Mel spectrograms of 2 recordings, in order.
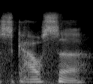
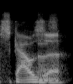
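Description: First: The middle consonant is a hissing S sound. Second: The middle consonant is a buzzing Z sound. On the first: The speaker calls it right. "but it's an S. It's suh" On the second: The speaker calls it wrong. "we keep putting a Z"

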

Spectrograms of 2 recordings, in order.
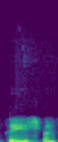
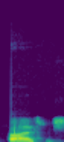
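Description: First: The name does not rhyme with Heisman. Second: The name rhymes with Heisman. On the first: This is the family's original pronunciation. "change the pronunciation of our last name from Theismann" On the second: This is the new, changed pronunciation. "to Theismann"

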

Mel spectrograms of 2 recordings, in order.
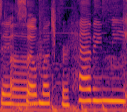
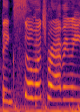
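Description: First: It is spoken in an ordinary natural voice. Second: It is spoken in a special put-on voice.

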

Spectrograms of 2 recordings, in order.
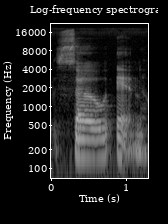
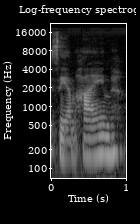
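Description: First: It is said as sow-in, without m or h. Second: It is said as sam-hain, with m and h. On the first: The speaker calls it right. "but it is sow-in, like as in you are sowing seeds in" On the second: The speaker calls it wrong. "I think I was calling it Samhain. Because that's how it's spelled phonetically"

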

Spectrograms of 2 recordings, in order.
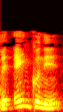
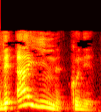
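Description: First: The first word is said as 've-ein'. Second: The first word is said as 've-ain'. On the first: There is no buyer. The speaker calls it wrong. "au lieu de dire Ve'ein koné" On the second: It refers to the level called nothingness. The speaker calls it right. "il faut dire Ve'ain koné"

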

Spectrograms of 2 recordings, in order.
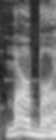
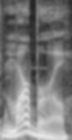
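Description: First: It is said in a British-sounding way. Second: It is said in a plain American way. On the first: "you say it like a British person" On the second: "It's Marlboro"

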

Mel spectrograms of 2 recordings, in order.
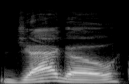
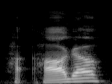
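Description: First: The name begins with an English J sound. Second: The name begins with a Spanish-style H sound. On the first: This is the way an American would say it. "That's how American would say it" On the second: This might be the way the name is really said. "Maybe you don't pronounce the J like in Spanish"

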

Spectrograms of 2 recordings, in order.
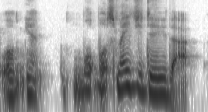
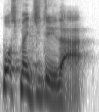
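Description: First: The question sounds soft and sympathetic. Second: The question sounds sharp and confrontational. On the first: The listener feels invited to open up. The speaker calls it right. "That tonality difference is going to hopefully make that person feel more inclined to then tell you" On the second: The listener feels challenged and gets defensive. The speaker calls it wrong. "In that tone, the reality is they're going to get their back up"

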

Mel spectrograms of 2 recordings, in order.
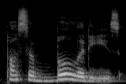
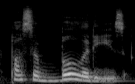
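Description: First: The 'bil' syllable has a relaxed schwa vowel. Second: The same.

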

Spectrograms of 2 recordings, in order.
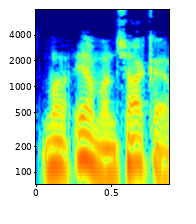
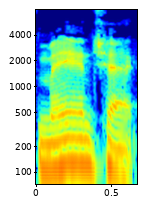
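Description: First: The name is said with a Spanish-style pronunciation. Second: The name is said with a Texan-style pronunciation. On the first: The speaker calls it wrong. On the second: The speaker calls it right. "That's how Texans pronounce it"

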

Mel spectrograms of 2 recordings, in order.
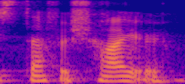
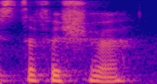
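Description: First: The last syllable is a full 'shire'. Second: The last syllable is a reduced 'sher'. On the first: This is how the spelling suggests it. The speaker calls it wrong. "we never say Staffordshire University" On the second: This is how people actually say it. The speaker calls it right. "We say Staffordshire"

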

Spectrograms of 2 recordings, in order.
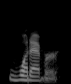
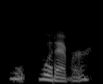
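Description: First: It is said firmly and assertively. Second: It is said hesitantly and self-consciously.

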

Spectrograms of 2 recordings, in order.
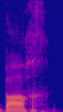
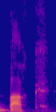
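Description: First: It is said in the speaker's own accent. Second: It is said in an American accent. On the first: This is how the speaker's own community says it. "we say Bach" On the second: This is how the listeners say it. "you say Bach"

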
